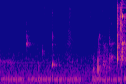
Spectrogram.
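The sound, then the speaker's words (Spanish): A wet slurping sip of hot coffee from a cup, rising in the last second after a quiet stretch with faint clinks and a low steady hum underneath. “Después de un, un traguito de café ya, ya todo se ve más, más sencillo.”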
